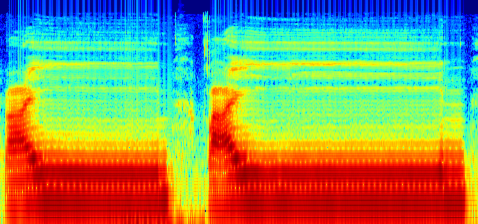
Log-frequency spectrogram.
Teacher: عین لمبا کریں گے، ان میں چھوٹی سی نون کی آواز آئے گی، اس کو بھی ناک میں نہیں لے کے جائیں گے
